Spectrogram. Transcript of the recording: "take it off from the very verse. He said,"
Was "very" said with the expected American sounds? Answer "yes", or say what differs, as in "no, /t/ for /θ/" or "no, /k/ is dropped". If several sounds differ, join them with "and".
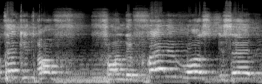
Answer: no, /f/ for /v/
